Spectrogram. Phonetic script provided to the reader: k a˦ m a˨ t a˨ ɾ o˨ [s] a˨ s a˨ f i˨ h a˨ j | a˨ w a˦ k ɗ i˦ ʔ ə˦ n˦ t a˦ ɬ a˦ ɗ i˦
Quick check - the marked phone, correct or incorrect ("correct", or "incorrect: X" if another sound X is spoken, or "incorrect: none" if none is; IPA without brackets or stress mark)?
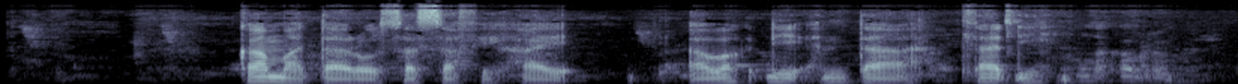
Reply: correct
